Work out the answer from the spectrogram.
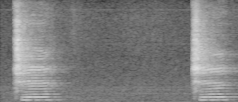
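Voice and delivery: "chư" tròn miệng, lưỡi cong; "chư" không bật hơi, lưỡi cuộn; tiếng Trung zh. Shown as a demonstration. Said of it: "Đây là một âm không bật hơi". ("chư" cong lưỡi không bật hơi)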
